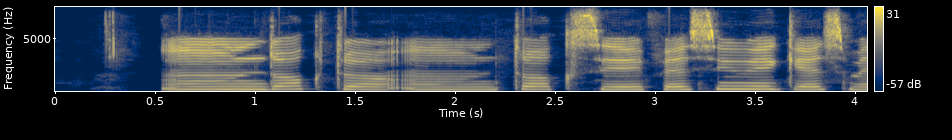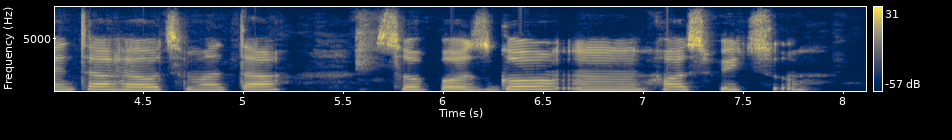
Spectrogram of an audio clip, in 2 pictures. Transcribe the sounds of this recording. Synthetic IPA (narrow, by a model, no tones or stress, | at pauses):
dɔktɔtɔksepɛsĩnweɡɛsmɛ̃ntaɦɛlt̪mat̪a | sɔpozɡohɔspit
